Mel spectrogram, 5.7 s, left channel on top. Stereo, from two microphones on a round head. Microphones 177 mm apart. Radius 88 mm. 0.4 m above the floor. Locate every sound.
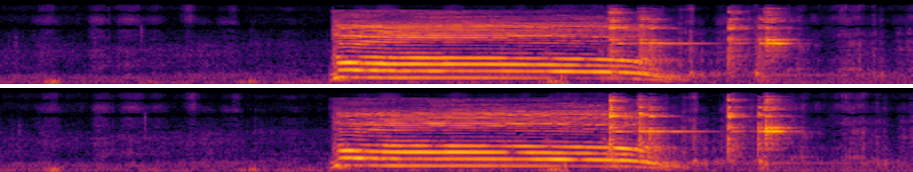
2.1 s a shout: 35° left (ahead or behind), 0.9 m; by 4.3 s 15° right (ahead or behind), 1.1 m
3.8 s a clink: 45° right (ahead or behind), 1.8 m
